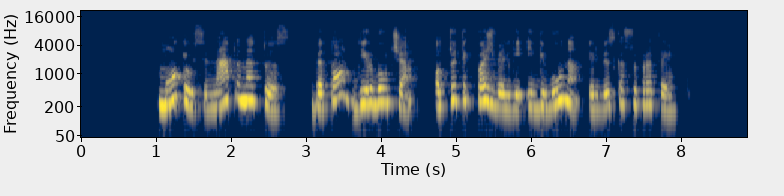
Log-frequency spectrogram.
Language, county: Lithuanian, Vilnius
